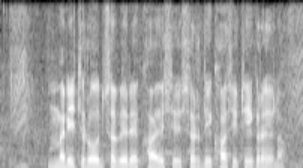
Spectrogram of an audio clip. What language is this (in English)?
Bhojpuri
